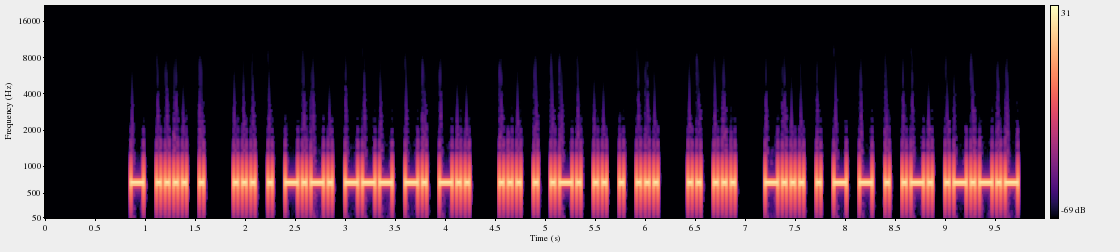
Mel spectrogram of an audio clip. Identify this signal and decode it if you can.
Morse code, heard as a keyed tone, about 28 wpm, 700 Hz. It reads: THE SECOND SERIES IS BETTER.
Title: Sentences from Top 1000 Words - Review Part 5 - 28wpm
